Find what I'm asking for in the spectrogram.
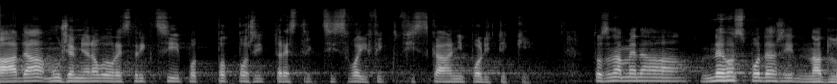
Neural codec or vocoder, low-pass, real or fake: none; 14.4 kHz; real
